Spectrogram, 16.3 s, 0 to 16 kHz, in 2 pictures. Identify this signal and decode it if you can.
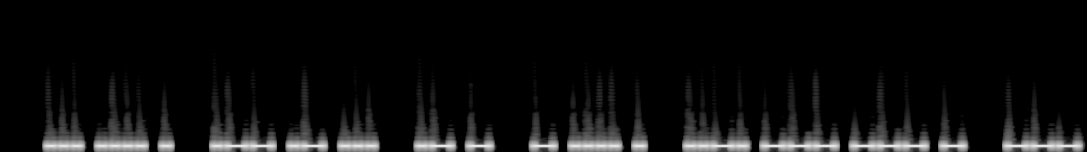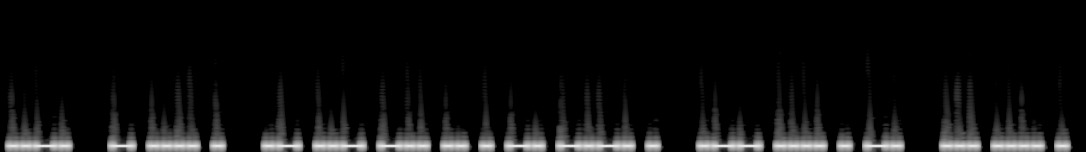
Morse code, heard as a keyed tone, about 25 wpm, 700 Hz. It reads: SHE WAS AT THE FOOT OF THE AUDIENCE WHEN SHE
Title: Sentences from Top 1000 Words - Review Part 5 - 25wpm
